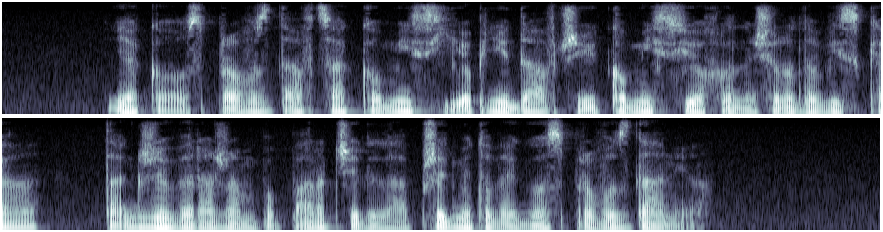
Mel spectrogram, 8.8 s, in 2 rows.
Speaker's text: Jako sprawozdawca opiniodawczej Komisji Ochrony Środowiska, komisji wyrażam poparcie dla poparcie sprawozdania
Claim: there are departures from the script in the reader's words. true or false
true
